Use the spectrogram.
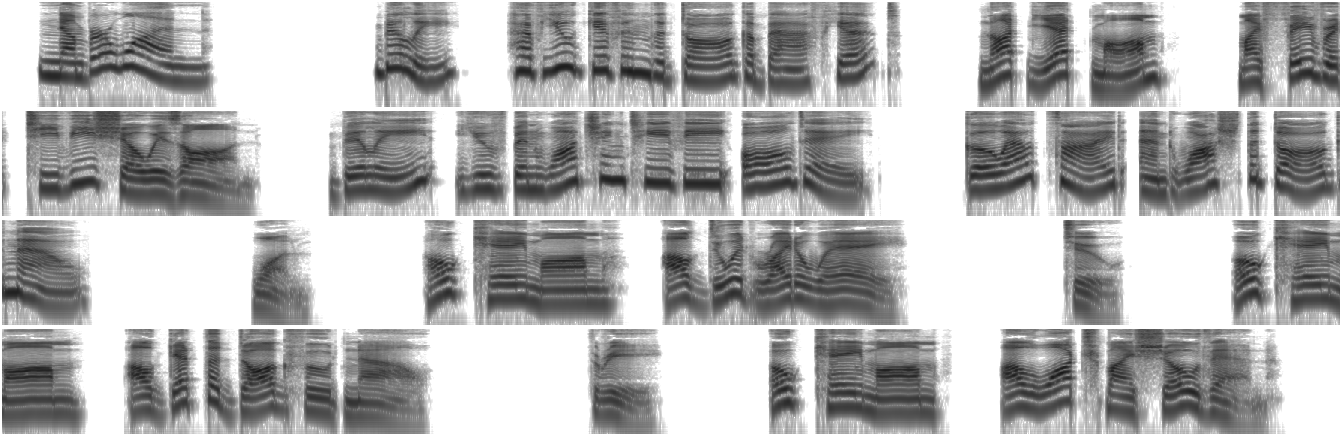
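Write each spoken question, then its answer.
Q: Go outside and wash the dog now.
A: 1: Okay, Mom. I'll do it right away.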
